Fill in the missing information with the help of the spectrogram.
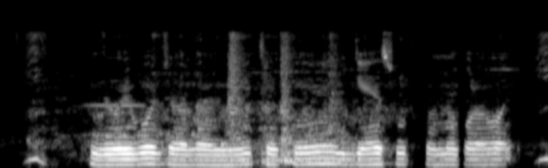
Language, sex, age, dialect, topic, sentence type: Bengali, male, <18, Standard Colloquial, agriculture, statement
